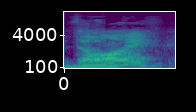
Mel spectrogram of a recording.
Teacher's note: That TH in thy is voiced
